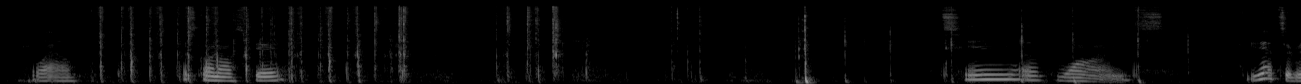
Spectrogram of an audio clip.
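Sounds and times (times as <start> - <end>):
cards being shuffled: 0.8 - 6.0, 6.6 - 11.6.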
